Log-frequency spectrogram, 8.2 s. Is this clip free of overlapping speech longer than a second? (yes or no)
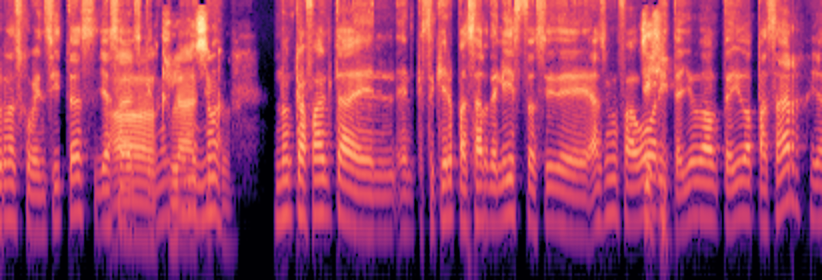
no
